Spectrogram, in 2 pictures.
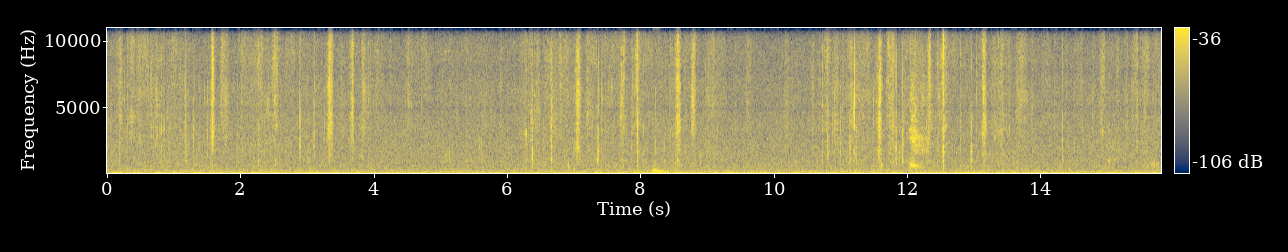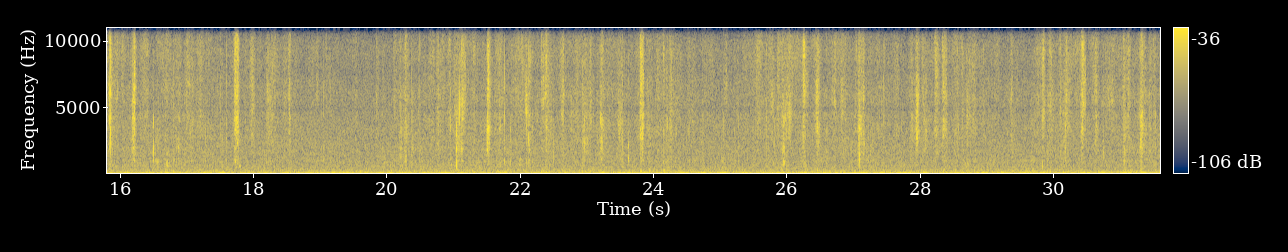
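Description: Faint rustling and soft clicks of a plastic crochet hook pulling loops of T-shirt yarn through single crochet stitches, over a steady low hum. A single brief low thud about eight seconds in is the loudest moment.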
